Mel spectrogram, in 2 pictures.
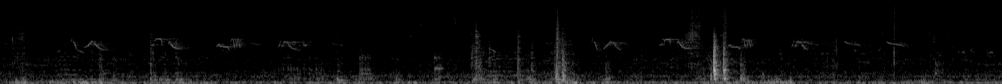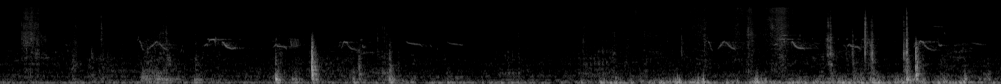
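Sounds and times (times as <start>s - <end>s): wind rumble: 13.7s - 20.0s.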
